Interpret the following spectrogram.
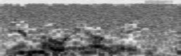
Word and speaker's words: mole: I think I'm saying it right. M O L E, but it's mole.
